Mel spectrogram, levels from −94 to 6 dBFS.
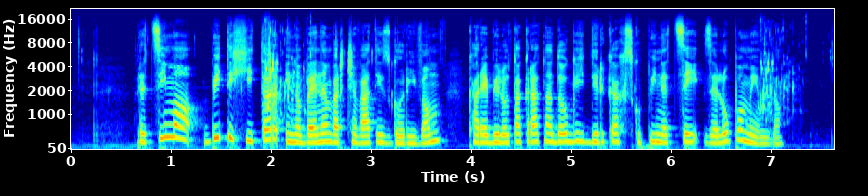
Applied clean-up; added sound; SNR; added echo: neural mask model RNNoise.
